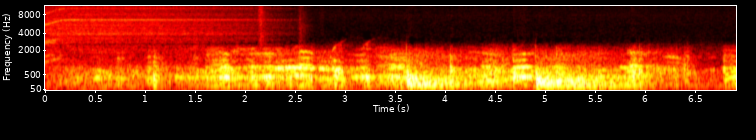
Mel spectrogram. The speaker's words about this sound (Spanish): Escuchan disparos de gases lacrimógenos.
